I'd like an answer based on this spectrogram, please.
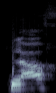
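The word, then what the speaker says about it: laugh: अगला शब्द है एल ए यू जी एच लाव। इसका अर्थ होता है हंसना। यहां पर जी एच का उच्चारण किया जा रहा है फ के रूप में।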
